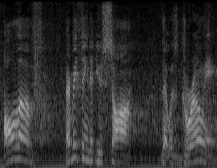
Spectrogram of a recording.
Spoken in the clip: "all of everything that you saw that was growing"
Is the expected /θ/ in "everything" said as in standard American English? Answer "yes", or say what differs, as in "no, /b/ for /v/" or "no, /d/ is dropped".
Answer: yes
